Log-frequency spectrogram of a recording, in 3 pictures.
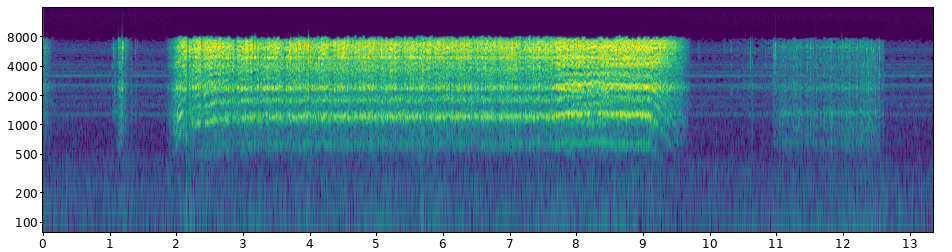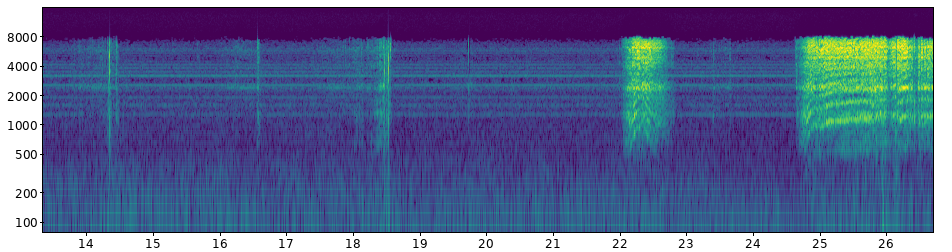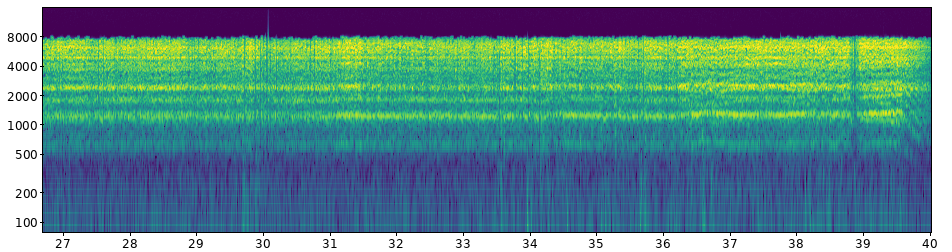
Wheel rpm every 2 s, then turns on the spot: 20, 150, 160, 160, 80, 10, 0, 0, 10, 0, 10, 10, 100, 160, 160, 160, 160, 160, 160, 130.
10-12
